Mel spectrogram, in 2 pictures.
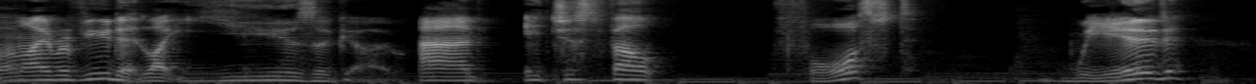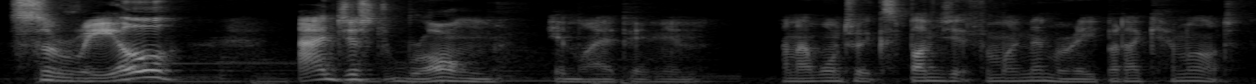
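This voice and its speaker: A man's voice: mid-range voice, lively intonation, moderate pace, sharp tone. A man speaking expressively as a vlogger answering viewer questions, stressing and stretching words for emphasis. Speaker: vlogger and anime parody voice actor.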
